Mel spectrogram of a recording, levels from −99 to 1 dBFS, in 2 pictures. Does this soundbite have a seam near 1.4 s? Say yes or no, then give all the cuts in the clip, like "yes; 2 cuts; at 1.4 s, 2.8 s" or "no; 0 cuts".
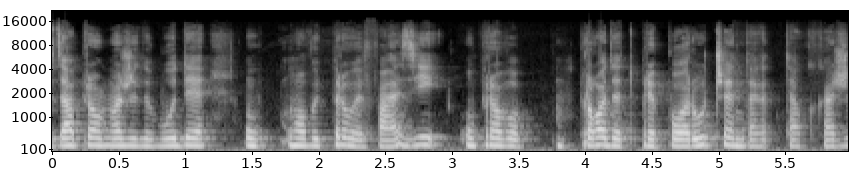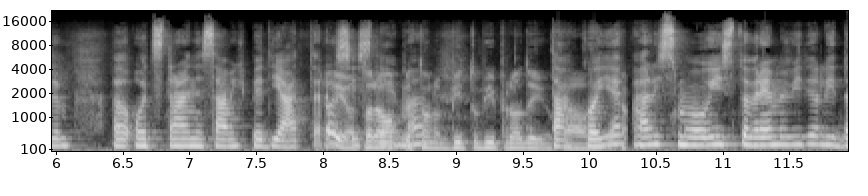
no; 2 cuts; at 8.0 s, 10.2 s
